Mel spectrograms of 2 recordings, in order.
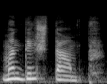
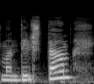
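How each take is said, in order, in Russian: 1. Имя заканчивается добавленным звуком «п». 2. Имя заканчивается звуком «м».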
